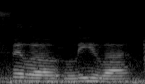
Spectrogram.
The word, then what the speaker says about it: Philo Leela: Yeah, and just for the record, my artist name is Philo Leela. So Philo rhyming with willow, Leela rhyming with 18-wheeler.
